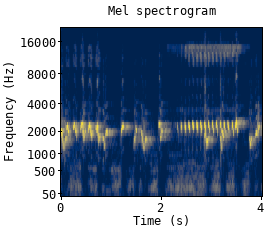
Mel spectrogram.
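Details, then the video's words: Yellow-vented bulbul 'ropel panjang' tutor song for lazy bulbuls: bouncy whistled phrases that dip in pitch, then a long, even, fast trill of clipped notes before a closing swoop. "BURUNG TRUCUKAN ROPEL PANJANG"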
